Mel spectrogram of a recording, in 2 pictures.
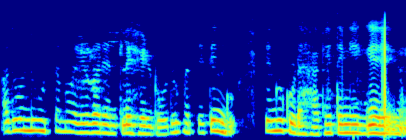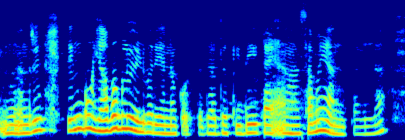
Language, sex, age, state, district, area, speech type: Kannada, female, 30-45, Karnataka, Shimoga, rural, spontaneous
